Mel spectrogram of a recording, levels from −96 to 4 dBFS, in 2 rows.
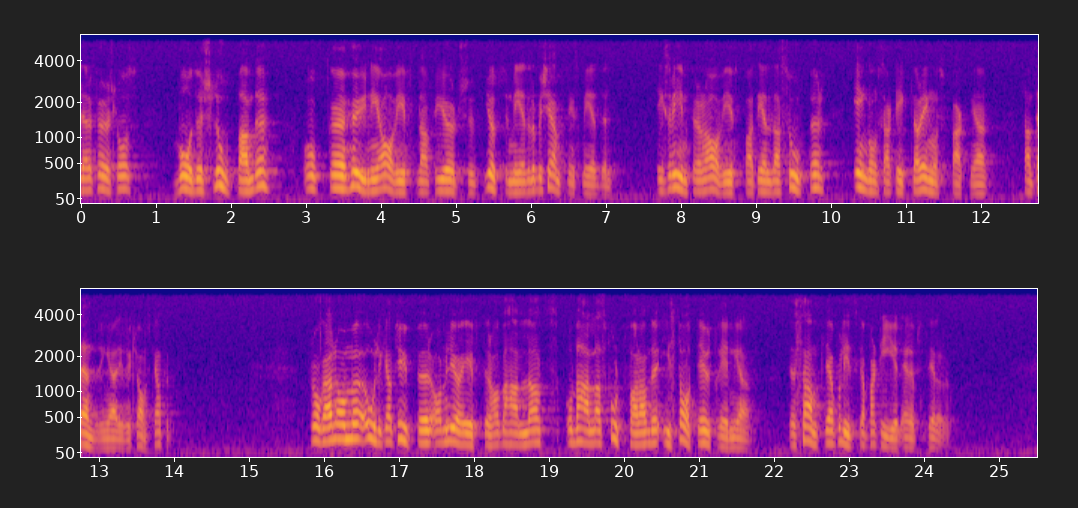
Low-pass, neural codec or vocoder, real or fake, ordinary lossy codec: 5.4 kHz; none; real; none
